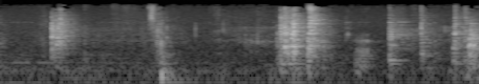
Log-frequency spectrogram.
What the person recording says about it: Je vais enlever la règle ici. C'est une règle en métal, ça fait du bruit. Chaque fois qu'on cogne dedans.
